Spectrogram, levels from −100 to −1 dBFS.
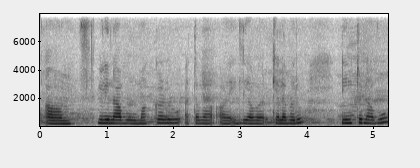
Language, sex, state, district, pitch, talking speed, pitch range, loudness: Kannada, female, Karnataka, Dakshina Kannada, 225 Hz, 105 wpm, 215-245 Hz, -17 LUFS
